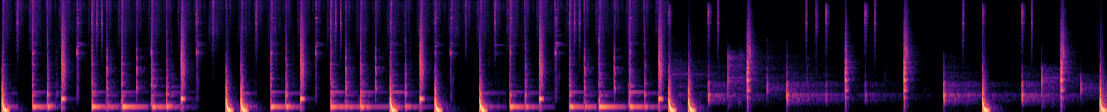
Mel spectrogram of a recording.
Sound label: Drums; Alchemy Drums; the alchemy collection by audio juice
